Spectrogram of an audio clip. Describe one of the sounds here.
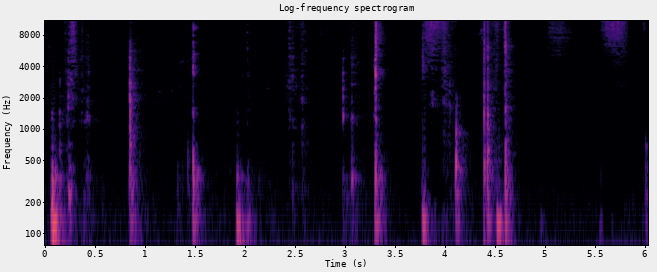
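Cards are laid down softly on a table.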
